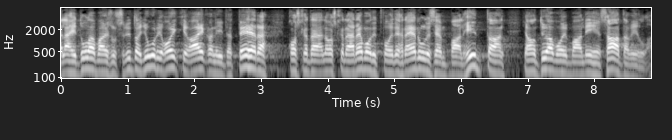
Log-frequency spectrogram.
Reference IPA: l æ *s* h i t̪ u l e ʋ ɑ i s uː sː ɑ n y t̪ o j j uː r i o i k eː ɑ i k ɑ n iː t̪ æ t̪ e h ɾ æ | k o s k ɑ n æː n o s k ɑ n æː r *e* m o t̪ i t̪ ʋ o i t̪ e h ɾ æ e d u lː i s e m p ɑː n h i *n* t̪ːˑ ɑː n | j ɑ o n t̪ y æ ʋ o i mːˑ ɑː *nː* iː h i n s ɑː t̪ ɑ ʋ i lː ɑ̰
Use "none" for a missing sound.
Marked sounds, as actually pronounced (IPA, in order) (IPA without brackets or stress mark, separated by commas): none, e, n, n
